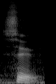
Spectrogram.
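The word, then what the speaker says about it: Sault: northern part of Michigan you have s a l t but pronounced the same Sue Falls Sue St Marine oh I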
